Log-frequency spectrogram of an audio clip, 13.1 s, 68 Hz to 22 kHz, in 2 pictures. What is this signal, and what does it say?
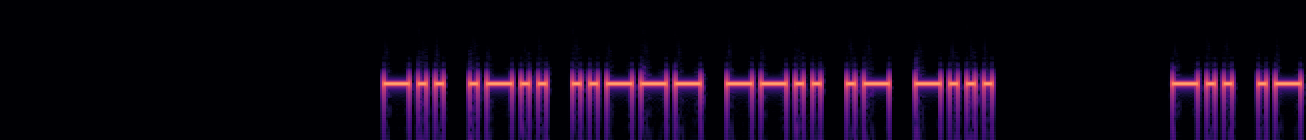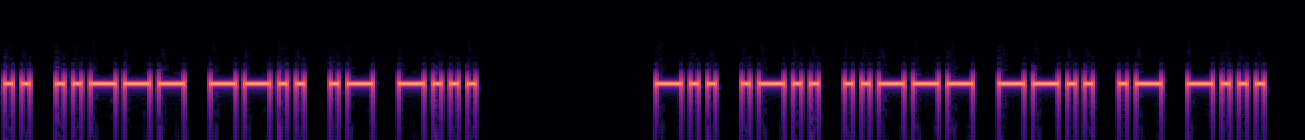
Morse code, heard as a keyed tone, about 28 wpm, 700 Hz. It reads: DL2ZAB DL2ZAB DL2ZAB
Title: DXCC-100 Call Signs - 6 Characters - Repeated 3x - 28wpm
